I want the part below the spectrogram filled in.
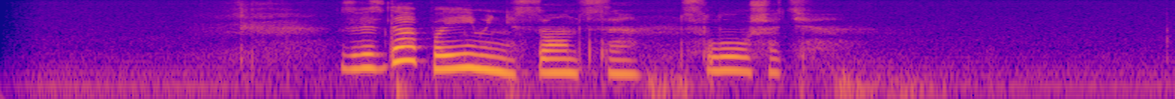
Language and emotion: Russian, sad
